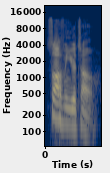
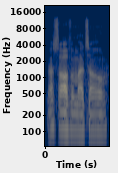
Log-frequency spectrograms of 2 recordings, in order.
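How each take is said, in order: First: Said in the usual way. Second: Much softer, low and gentle; a hushed, softened delivery. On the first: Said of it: "What does that mean?". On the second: Shown as a demonstration. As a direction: pull the voice way down to show it.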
